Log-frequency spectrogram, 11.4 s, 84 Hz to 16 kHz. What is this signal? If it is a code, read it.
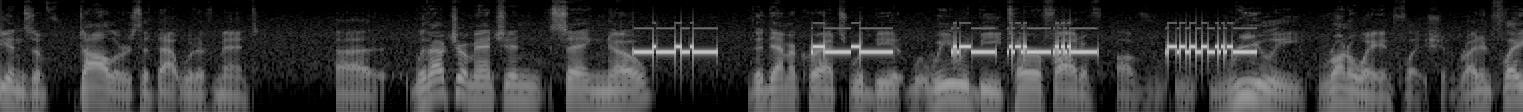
TTY/TDD text telephone tones (45.45 baud Baudot), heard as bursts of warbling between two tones, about 400 Hz shift, 1600 Hz centre, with speech in English. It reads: COMEDY IS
